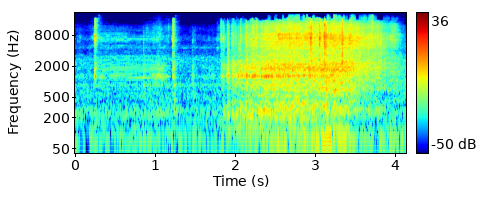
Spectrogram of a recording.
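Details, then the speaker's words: Rusty, pitted Lionel 2056 locomotive with a tender someone rewired, first test run on track: a few clicks, then a rough, buzzy motor whir swells about two seconds and fades; E-unit/motor buzzing expected, cause unconfirmed. "If it does run, it's probably going to be really loud. Lots of electrical buzzing and humming from the E unit and motor and whatnot."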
